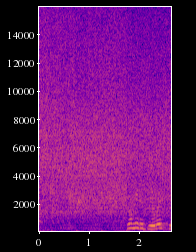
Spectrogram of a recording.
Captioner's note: pork chops sizzling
